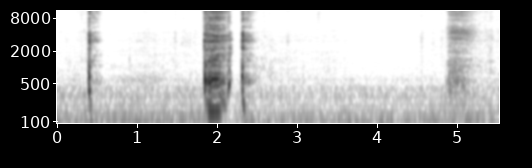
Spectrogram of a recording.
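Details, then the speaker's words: A person with a cold sneezes while driving, describing these as the strongest sneezes so far. A few forceful, explosive bursts, one drawn out, sound over car noise: strong sneezing. "This is This is the strongest they've been since this started. If it keeps up, I'm gonna have to pull over, honestly."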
